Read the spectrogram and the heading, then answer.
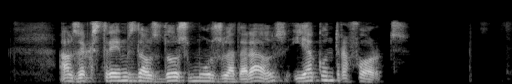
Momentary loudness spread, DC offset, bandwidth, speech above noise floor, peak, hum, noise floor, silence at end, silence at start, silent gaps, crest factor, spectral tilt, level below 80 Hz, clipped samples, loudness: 13 LU; under 0.1%; 8.4 kHz; 24 dB; -2 dBFS; none; -41 dBFS; 1.05 s; 0.3 s; 3.85-3.89 s; 18 dB; -3 dB/octave; -58 dBFS; under 0.1%; -17 LUFS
